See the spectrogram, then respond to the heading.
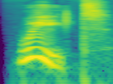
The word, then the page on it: wheat: American English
